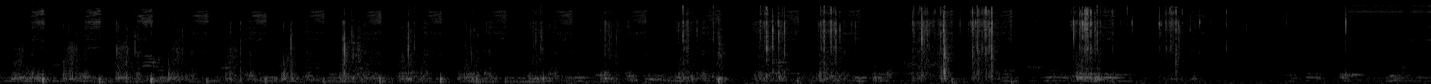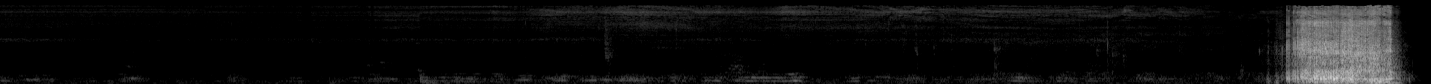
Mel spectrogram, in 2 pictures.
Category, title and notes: Sound effects > Objects / House appliances
OBJMed-Samsung Galaxy Smartphone, CU Blood Pressure Cuff, Air Pumps, Release, Velcro Rip At End Nicholas Judy TDC
A blood pressure cuff air pumping and releases, then velcro rip at end. Recorded at Cold Harbor Family Medicine.
velcro, end, Phone-recording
